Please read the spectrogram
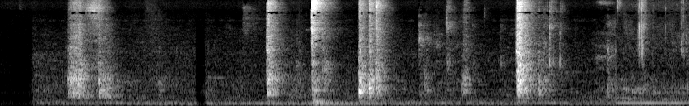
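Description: Handling noises: a series of knocks and clatters, about six, spread irregularly over a low steady hum.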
